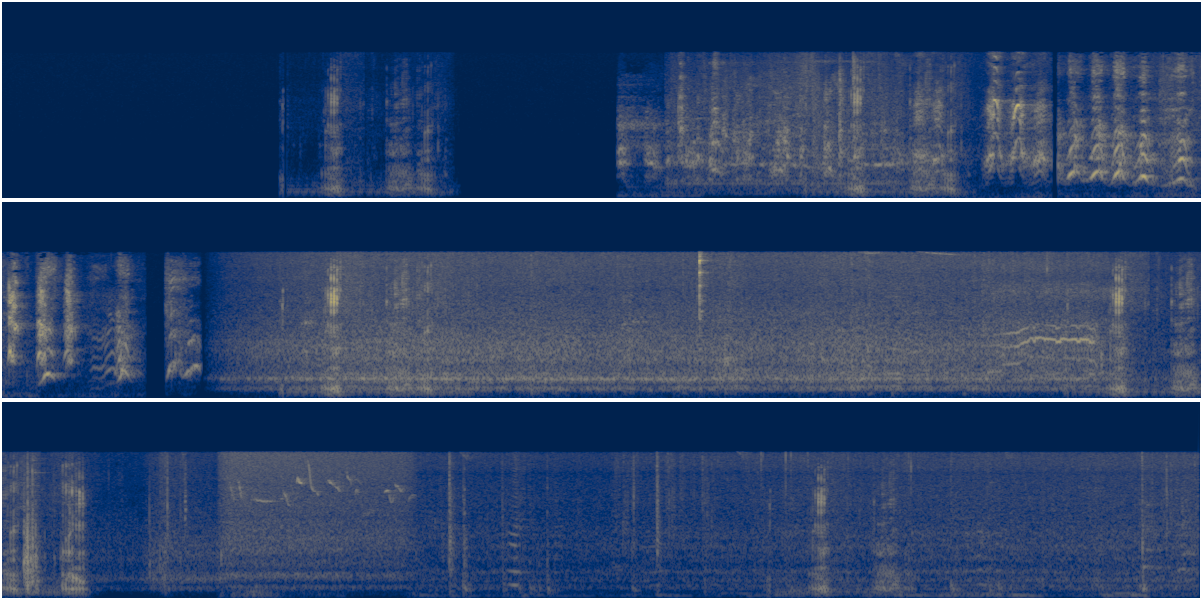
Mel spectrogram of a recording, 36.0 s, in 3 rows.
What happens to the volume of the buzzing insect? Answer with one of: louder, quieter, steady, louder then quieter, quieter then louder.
quieter.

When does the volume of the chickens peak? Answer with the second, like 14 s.
23 s.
